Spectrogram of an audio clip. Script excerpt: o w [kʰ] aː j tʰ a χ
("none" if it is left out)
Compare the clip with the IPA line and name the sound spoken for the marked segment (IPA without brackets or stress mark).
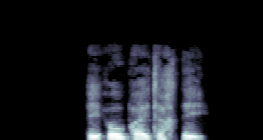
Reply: pʰ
